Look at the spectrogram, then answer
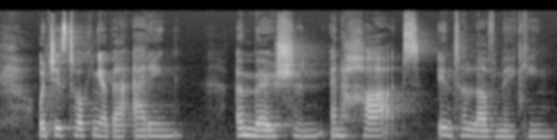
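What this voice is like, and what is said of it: Usual voice. Nothing is said of it.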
